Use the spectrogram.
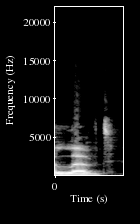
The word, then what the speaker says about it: loved: Então, por emitir voz, o ED vai ter som de D. O love no passado, então, vai ser loved.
